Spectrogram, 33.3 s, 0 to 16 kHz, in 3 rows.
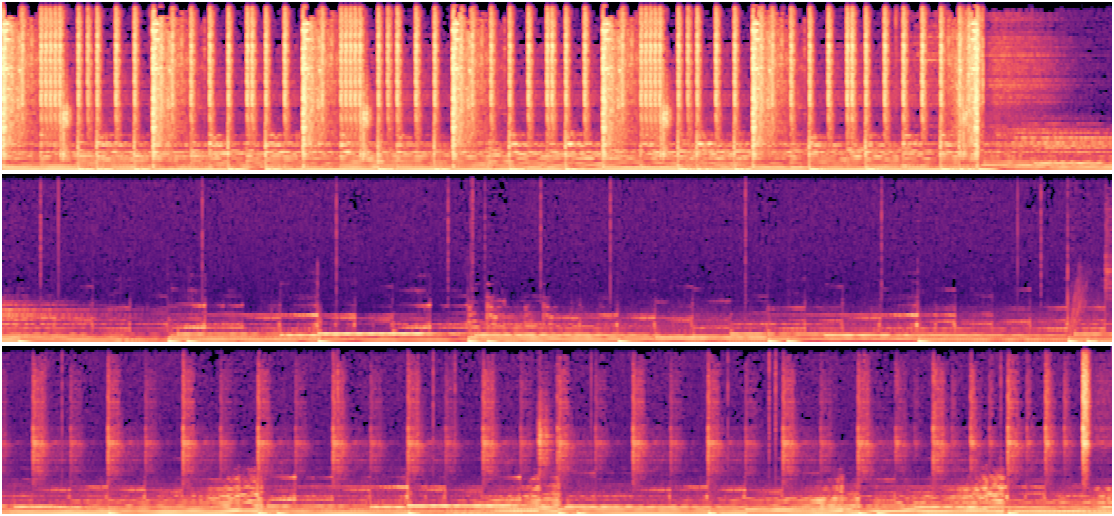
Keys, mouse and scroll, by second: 2.6 typing, 7.5 scroll down 1, 12.8-13.1 scroll up 1, 16.1 scroll up 1, 22.3 ctrl+right click, 22.8-23.3 ctrl+scroll down 1, 25.3-28.2 scroll down 1, 29.0 Delete, 29.5 scroll up 1, 32.1 scroll down 1, 32.4 scroll up 1.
